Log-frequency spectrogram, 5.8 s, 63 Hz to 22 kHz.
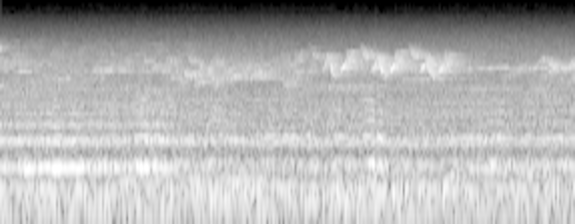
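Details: Clouds of mosquitoes make a steady, layered droning whine on a June summer evening at 9pm in the Canadian Shield, northwestern Ontario, with brief high bird twittering partway through; birds and frogs, including Veery and Gray Treefrog, were present.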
